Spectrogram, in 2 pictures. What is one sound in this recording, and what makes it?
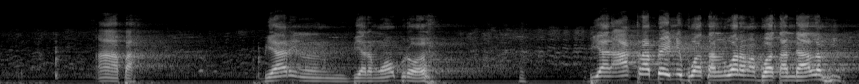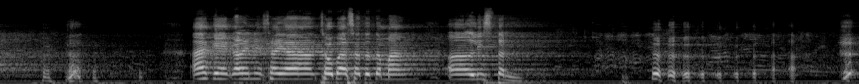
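A young woman sings loudly through a microphone and loudspeakers, in short phrases.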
